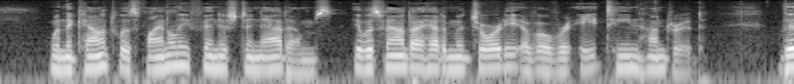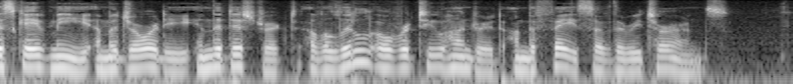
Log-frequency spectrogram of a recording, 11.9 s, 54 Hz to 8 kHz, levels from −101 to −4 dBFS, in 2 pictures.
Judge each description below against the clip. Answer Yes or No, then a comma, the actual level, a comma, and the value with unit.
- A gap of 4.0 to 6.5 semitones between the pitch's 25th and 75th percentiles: No, average, 2.8 semitones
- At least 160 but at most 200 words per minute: Yes, average, 195 wpm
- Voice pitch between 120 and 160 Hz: Yes, low, 135 Hz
